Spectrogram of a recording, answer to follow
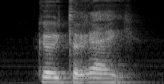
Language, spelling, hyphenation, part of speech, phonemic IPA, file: Dutch, keuterij, keu‧te‧rij, noun, /ˌkøtəˈrɛi/, Nl-keuterij.ogg
- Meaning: a collective term referring to the cottages inhabited by cotters (keuterboeren)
